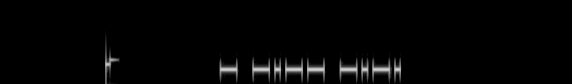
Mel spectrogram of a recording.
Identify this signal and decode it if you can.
Morse code, heard as a keyed tone, about 21 wpm, 700 Hz. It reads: TYC
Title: USA Call Sign Postfixes - 3 Letters 22wpm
